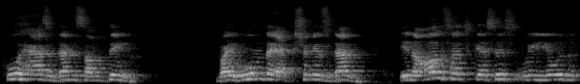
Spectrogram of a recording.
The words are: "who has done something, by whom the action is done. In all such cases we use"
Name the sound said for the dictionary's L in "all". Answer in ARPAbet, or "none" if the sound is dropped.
L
